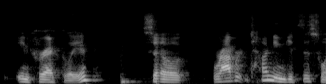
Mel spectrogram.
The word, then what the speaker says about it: Tonyan: Finally came out and said his last name is pronounced Tonyan, like Funyuns.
